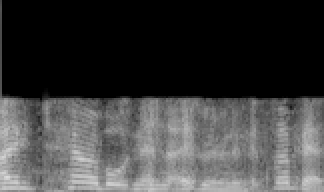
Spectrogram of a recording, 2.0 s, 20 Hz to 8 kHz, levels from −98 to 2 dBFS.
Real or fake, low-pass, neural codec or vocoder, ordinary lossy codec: fake; 7.2 kHz; codec, 24 kHz, 0.9 kbps, WavTokenizer, medium speech release version 1; AAC, 16 kbps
